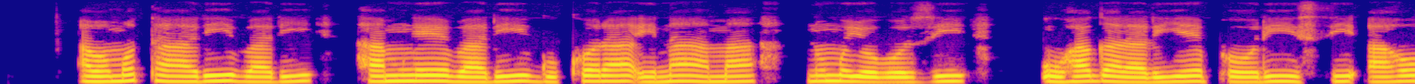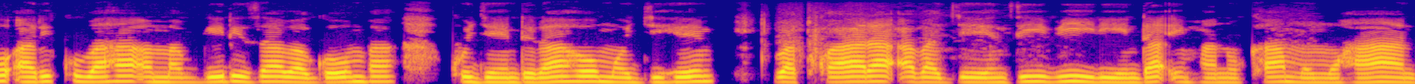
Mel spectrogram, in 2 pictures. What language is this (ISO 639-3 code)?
kin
